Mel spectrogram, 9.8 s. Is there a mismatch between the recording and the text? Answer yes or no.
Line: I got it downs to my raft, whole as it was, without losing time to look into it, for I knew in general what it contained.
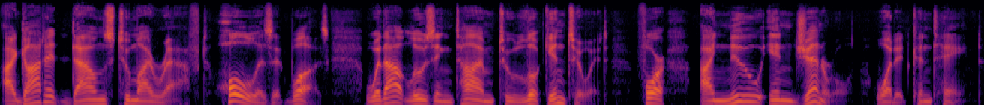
no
